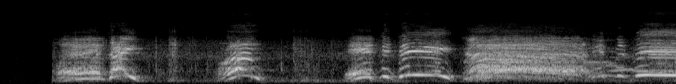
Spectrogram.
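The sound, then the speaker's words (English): Some 400 Cameroonian gendarmes arriving in Bamenda from Yaoundé sing and chant together in loud bursts of massed male voices separated by short pauses, building into a longer, fuller passage of group chanting. “This is the sound of 400 Cameroon gendarmes singing as they arrive in Bamenda from the capital Yaoundé as they vow to defend the country's territorial integrity.”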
